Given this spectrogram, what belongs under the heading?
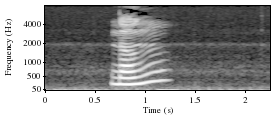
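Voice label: "neng", Mandarin, tone 2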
